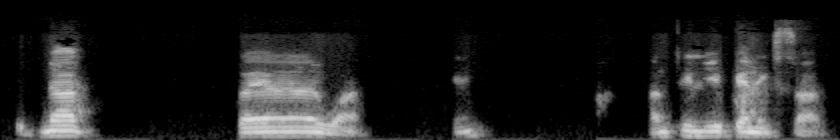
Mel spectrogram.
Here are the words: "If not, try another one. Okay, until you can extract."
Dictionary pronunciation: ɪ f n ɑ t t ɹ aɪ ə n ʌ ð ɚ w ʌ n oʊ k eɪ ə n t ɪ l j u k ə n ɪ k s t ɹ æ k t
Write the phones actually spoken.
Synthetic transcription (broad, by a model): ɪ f n ɑ t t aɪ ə ʌ ɪ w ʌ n oʊ k eɪ ə n t ɪ l j u k ə n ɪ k s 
